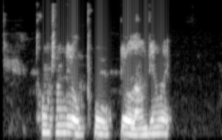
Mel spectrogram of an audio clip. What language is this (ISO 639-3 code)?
zho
